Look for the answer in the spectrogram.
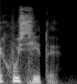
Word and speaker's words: хуситы: А мы в открытую, мы люди искренние, и поэтому мы аплодируем новой заварухе, в которую втянуты теперь хуситы. Произносите, пожалуйста, правильно. Хуситы, вот так это произносится.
